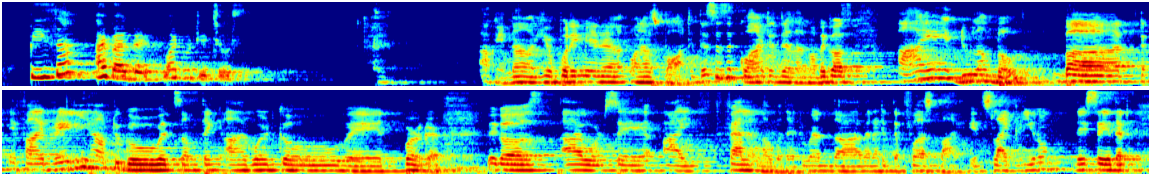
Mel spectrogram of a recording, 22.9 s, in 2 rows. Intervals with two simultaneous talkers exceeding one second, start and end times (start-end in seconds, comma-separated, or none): none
